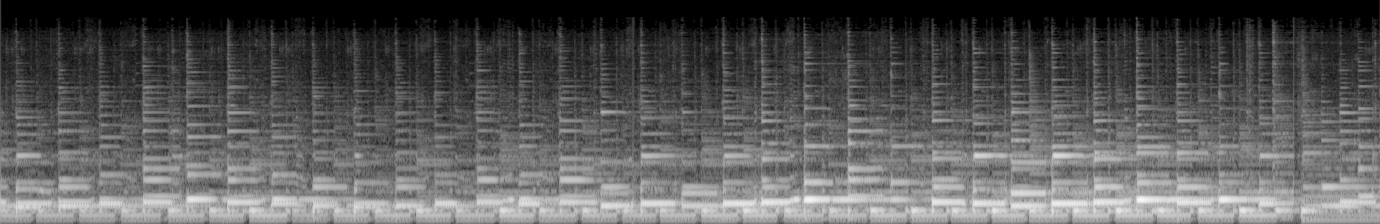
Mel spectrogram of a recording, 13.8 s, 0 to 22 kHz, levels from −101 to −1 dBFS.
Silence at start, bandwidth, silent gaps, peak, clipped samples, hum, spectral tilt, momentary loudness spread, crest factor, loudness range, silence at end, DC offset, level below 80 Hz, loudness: 0 s; 10.5 kHz; none; -2 dBFS; under 0.1%; none; -8.5 dB/octave; 8 LU; 16 dB; 6 LU; 0 s; under 0.1%; -46 dBFS; -18 LUFS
